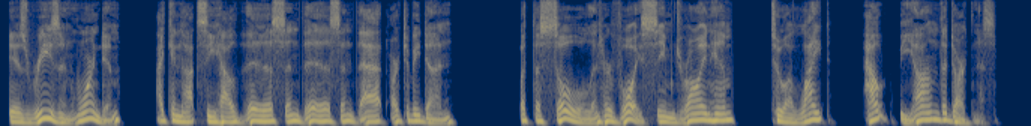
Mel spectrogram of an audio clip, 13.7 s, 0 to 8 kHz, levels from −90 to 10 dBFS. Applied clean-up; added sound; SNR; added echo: none; none; none; none.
